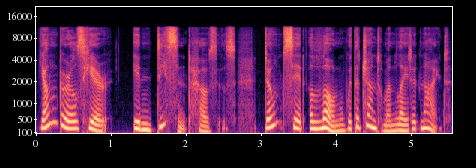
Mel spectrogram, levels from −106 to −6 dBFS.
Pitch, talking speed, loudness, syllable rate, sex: 225 Hz, 140 wpm, -17 LUFS, 4.8 syllables/s, female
